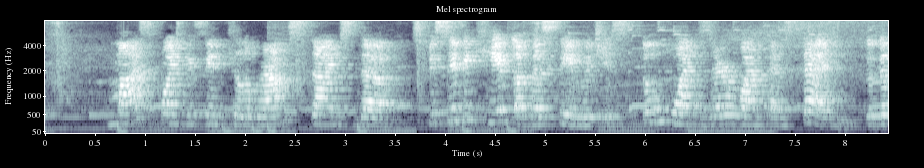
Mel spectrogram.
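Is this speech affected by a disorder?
No.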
